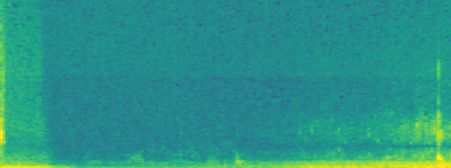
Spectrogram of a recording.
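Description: A boat motors across open water in Florida Bay toward turbid green water, its steady low engine rumble mixed with the constant wash of water and gusts of wind buffeting the microphone, continuous throughout.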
